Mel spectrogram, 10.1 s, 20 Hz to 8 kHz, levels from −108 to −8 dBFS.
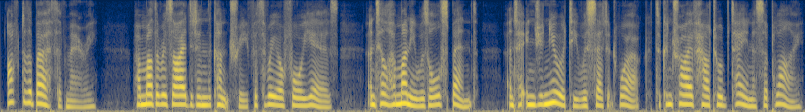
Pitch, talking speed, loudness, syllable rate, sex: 210 Hz, 215 wpm, -18 LUFS, 5.9 syllables/s, female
